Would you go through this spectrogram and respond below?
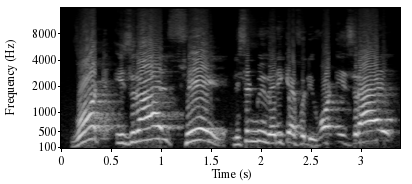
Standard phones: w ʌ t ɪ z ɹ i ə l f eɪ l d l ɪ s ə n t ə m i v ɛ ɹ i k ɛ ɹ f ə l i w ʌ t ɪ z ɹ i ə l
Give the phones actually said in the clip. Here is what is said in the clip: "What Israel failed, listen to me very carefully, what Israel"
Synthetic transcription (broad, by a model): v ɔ t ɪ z ɹ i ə l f eɪ d l ɪ s ə n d m i v ɛ ɹ i k ɛ ɹ f ə l i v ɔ t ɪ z ɹ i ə l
